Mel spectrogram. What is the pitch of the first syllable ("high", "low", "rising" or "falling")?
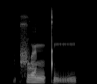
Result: falling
